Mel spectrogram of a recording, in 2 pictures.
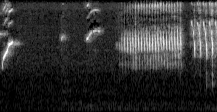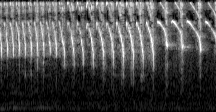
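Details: Canary singing, used to coax a reluctant canary to sing: a few sparse upslurred chips, a buzzy rattling trill, then a long run of rapid descending whistled notes repeated many times per second.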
